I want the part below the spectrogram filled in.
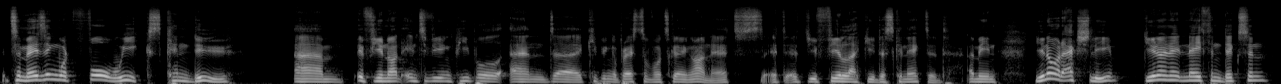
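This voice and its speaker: A man hosts a casual podcast in an easy, rambling way, laughing often and dropping the odd swear word. His voice sits in a middle pitch, recorded close and dry with no room sound. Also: animated, moderate pace, no echo. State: out of breath. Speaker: podcast host. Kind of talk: casual chat.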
